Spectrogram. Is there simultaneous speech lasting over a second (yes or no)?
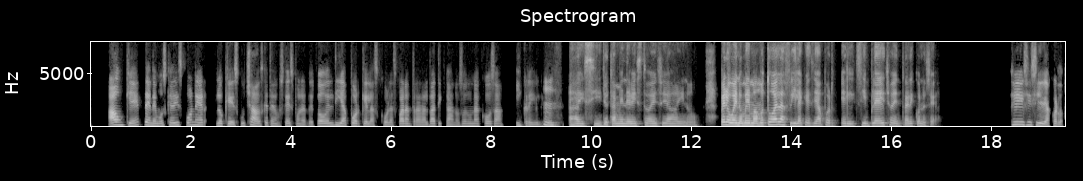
no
